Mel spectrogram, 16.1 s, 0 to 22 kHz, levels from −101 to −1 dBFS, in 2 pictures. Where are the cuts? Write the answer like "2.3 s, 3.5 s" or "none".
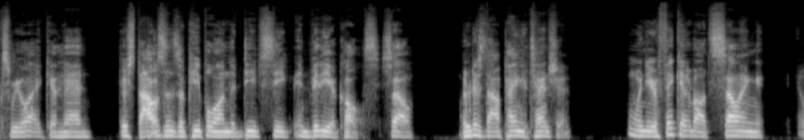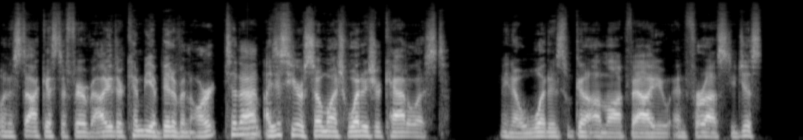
6.2 s, 10.6 s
